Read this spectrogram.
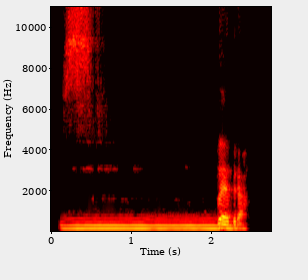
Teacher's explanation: jediný rozdiel v nich je znelosť, že z je znelé a s je neznelé.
